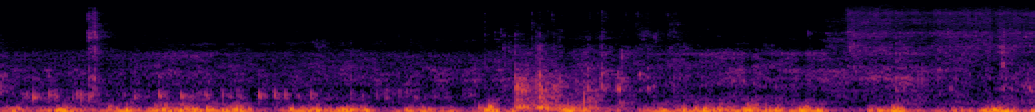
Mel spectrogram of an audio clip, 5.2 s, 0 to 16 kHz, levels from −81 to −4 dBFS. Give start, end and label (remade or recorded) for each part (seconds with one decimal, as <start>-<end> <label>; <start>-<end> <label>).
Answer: 0.0-1.0 recorded; 1.0-1.7 remade; 1.7-5.2 recorded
